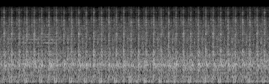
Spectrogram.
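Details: Motorcycle engine at idle: quick, steady light metallic ticking knock over idle from slack cam chain; timing chain tensioner knock.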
